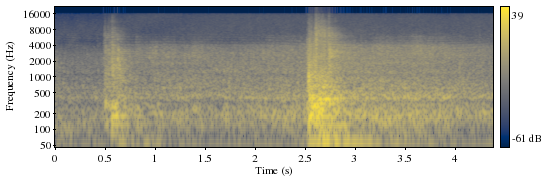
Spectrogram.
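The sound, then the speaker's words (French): A car door slams shut with a heavy thud after an earlier, softer knock as a man stops his car and gets out, the second impact louder and ringing briefly over a steady low rumble. No voices. “Il est sorti de voiture.”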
